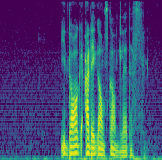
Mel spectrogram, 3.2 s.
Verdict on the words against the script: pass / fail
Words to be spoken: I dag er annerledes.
fail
